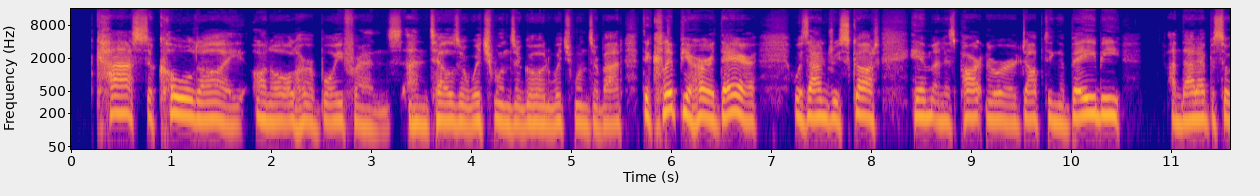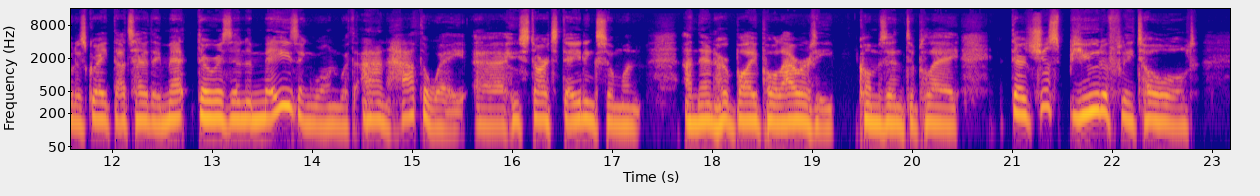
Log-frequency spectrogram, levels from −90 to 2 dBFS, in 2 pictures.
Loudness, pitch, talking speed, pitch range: -21 LUFS, 150 Hz, 175 wpm, 140-170 Hz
